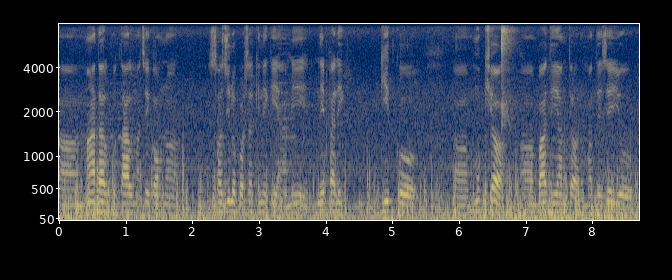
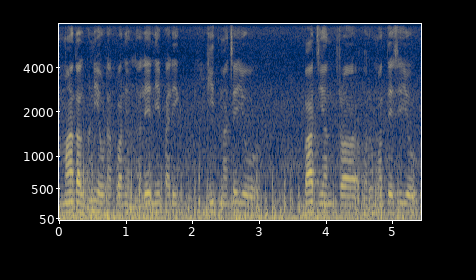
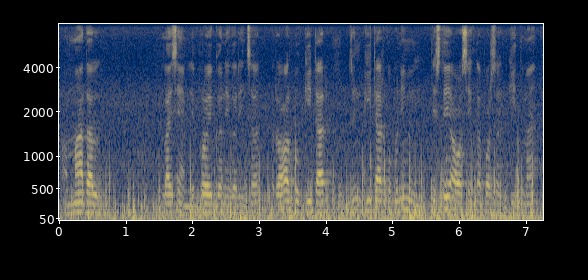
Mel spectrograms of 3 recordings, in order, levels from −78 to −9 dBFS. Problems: none marked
